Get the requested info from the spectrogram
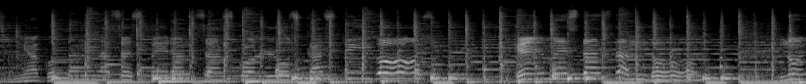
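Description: Live salsa band playing a song: a steady bass and percussion rhythm with a wavering melody line over it.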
